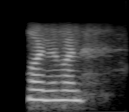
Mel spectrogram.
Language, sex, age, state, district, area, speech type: Manipuri, female, 45-60, Manipur, Churachandpur, urban, conversation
